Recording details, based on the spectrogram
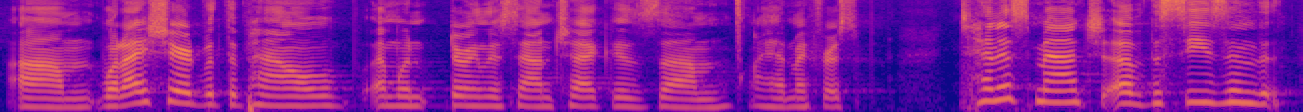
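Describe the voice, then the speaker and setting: A woman's voice: mid-range voice, moderate pace. A middle-aged woman giving a plain-spoken, casual introduction of herself to a live audience. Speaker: panelist, accountant. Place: church panel before an audience.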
